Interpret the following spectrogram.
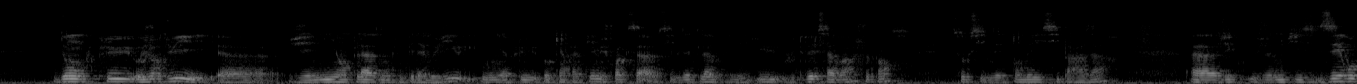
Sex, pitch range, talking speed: male, 100-120 Hz, 210 wpm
